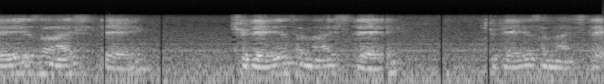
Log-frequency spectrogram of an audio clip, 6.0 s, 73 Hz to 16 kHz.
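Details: Patient with spinocerebellar ataxia types 2 and 10 repeating a test sentence; ataxic dysarthria.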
